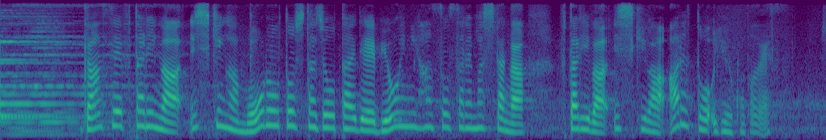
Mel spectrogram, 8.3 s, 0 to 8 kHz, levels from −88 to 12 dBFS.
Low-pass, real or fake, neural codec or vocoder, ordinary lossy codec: 7.2 kHz; fake; codec, 16 kHz, 6 kbps, DAC; none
